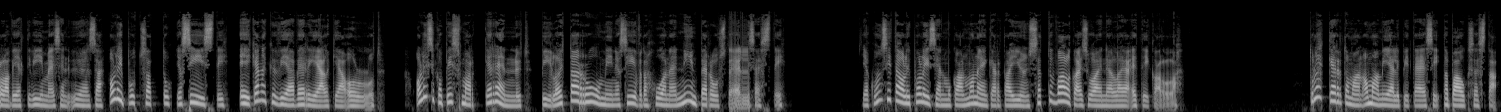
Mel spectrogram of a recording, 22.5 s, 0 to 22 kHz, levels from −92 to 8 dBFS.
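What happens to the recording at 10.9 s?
Right after "ja siivota huoneen niin", from about 10.80 to 11.24 s, the speech collapses into robotic sound from repeated short buffers. You hear a stiff, metallic buzz pinned at 100 Hz, which fits a 10 ms chunk being replayed, and it still loosely tracks the speech. The likely cause is audio arriving too slowly, so the software loops its last scrap to fill the gaps and skips roughly half of the real signal.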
